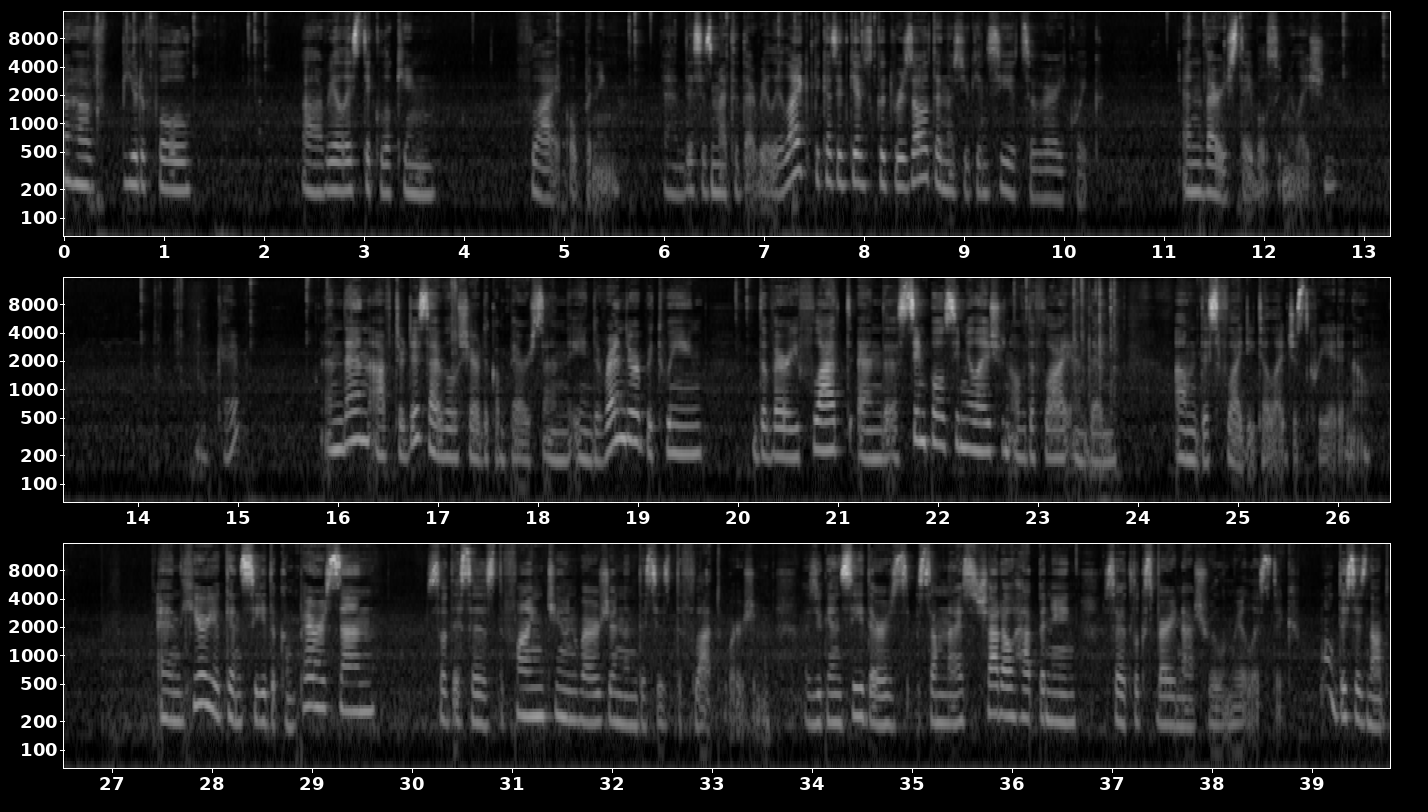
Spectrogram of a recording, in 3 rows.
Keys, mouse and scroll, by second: 0.2 a, 23.6 ctrl+z.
